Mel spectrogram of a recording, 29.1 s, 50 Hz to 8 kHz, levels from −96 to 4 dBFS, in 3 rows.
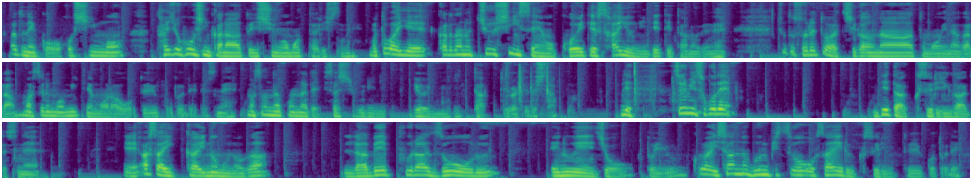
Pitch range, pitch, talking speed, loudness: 115-160 Hz, 130 Hz, 350 characters per minute, -23 LUFS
